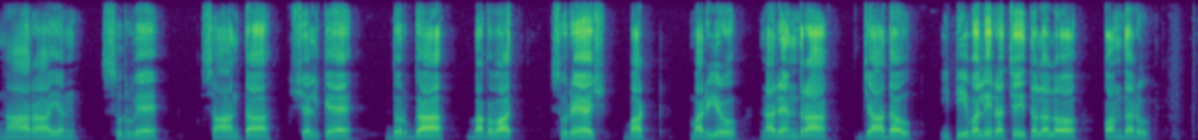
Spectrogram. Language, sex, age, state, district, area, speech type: Telugu, male, 18-30, Andhra Pradesh, N T Rama Rao, urban, read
